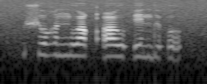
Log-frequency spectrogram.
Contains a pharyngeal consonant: no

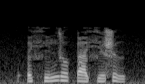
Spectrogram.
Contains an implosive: yes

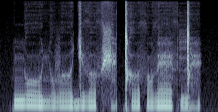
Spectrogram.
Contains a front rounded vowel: no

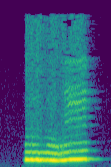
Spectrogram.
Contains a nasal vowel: yes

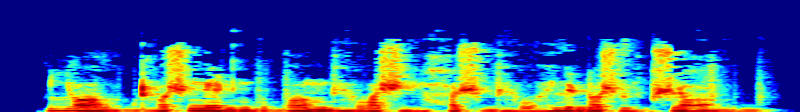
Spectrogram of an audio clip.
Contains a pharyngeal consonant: yes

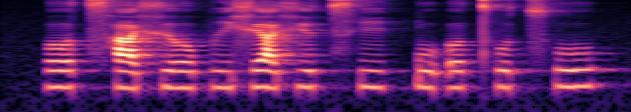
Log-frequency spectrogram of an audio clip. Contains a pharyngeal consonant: no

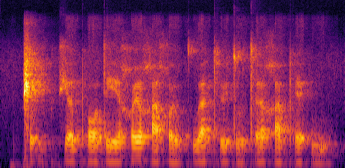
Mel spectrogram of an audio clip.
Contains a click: yes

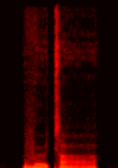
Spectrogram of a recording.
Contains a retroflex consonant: no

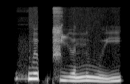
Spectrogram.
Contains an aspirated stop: no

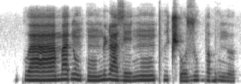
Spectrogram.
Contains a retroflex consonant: yes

